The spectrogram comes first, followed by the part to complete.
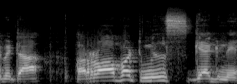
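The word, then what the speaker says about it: Gagné: होगा आपने, Robert mills गेने, अमेरिकन दार्शनिक मनोवैज्ञानिक। इनका पूरा नाम है बेटा रॉबर्ट मिल्स गैगने। हाँ, या गेने या गैगने कहते हैं, जैसा वहां लिखा हुआ है, जी साइलेंट पढ़ा जाता है।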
